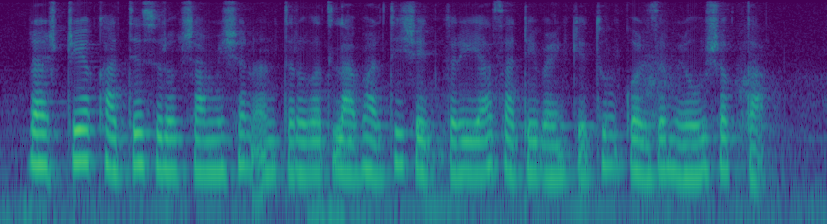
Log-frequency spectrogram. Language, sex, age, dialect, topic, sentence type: Marathi, female, 18-24, Northern Konkan, agriculture, statement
